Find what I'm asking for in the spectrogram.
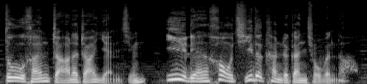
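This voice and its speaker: A man narrating a comic storybook, voicing characters with lively shouts. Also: mid-range voice, brisk, dry recording, faint music behind. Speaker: audiobook narrator.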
